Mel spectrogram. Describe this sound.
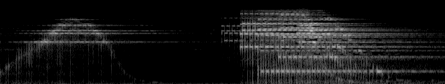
space blip2
A cute sort of spaced out alien computer bleep. Home made Nord Modular patch through a SPX90 reverb.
